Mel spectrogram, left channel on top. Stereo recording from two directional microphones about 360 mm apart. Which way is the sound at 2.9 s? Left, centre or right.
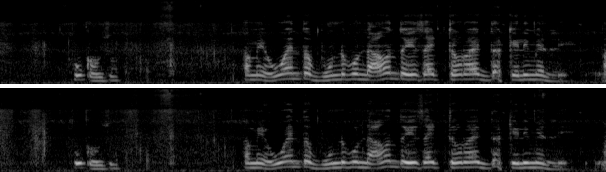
Centre.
